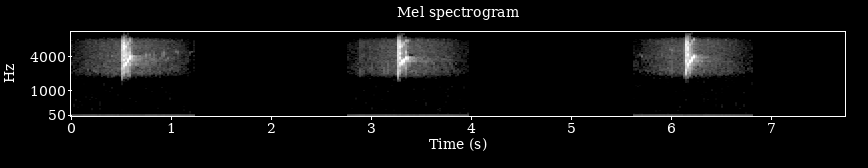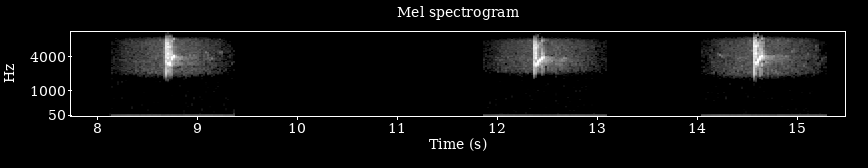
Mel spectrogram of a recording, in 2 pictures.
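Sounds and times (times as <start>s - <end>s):
bird chirps: 0.5s - 0.9s, 3.2s - 3.6s, 6.1s - 6.4s, 8.6s - 9.2s, 12.3s - 12.7s, 14.4s - 14.9s.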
